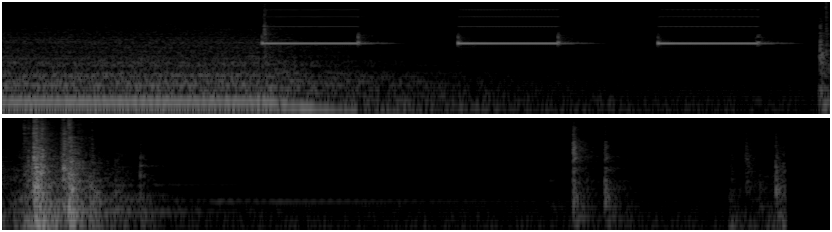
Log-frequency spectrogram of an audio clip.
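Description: Microwave oven hum winding down as its timer runs out, followed by three long high beeps about a second apart that signal the end of cooking. The door then opens with a loud clatter, and two short clicks come near the end.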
